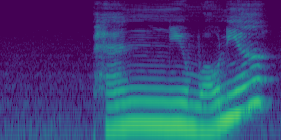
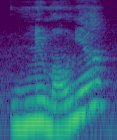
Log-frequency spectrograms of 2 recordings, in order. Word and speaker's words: pneumonia: Panummonia. Panamonia. I'm assuming just like from being scared or frighted. So that's that's the difference between the two. Like oh, silent P. Oh, pneumonia.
